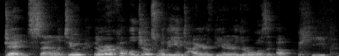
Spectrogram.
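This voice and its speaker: A young man talks animatedly in a slightly high, lively voice. He swears freely and slips into silly, high-pitched impressions, and a noticeable room echo hangs on every word. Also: fairly quick. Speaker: podcast co-host. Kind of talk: casual comedic movie review chat. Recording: echoey room.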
